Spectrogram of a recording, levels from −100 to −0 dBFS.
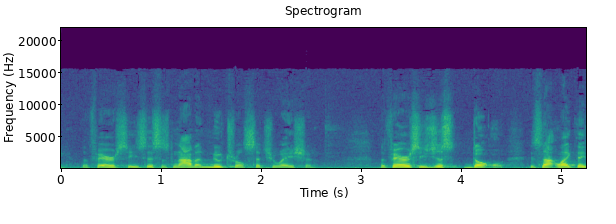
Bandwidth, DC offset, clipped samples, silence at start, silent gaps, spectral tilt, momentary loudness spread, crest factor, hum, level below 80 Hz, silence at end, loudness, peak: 15 kHz; under 0.1%; under 0.1%; 0 s; none; -6 dB/octave; 14 LU; 18 dB; none; -42 dBFS; 0 s; -19 LUFS; -2 dBFS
